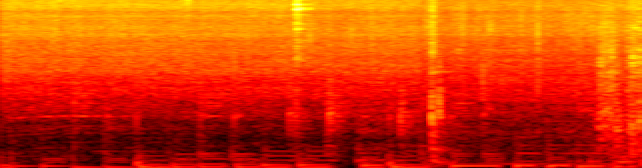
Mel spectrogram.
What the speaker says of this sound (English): Cook down in our pan with all the brown bits from our fish all working together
